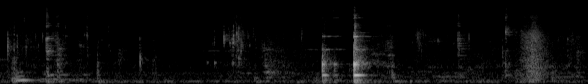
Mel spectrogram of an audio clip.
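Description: Grated potato being rinsed in water in a kitchen, with light splashes and drips and a clink of a bowl, soft and intermittent.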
